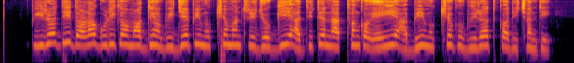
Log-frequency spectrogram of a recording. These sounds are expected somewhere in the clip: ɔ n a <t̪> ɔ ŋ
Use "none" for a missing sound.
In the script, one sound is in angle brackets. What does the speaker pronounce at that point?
t̪ʰ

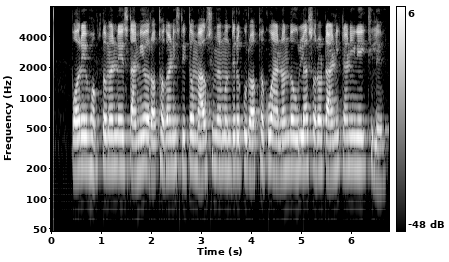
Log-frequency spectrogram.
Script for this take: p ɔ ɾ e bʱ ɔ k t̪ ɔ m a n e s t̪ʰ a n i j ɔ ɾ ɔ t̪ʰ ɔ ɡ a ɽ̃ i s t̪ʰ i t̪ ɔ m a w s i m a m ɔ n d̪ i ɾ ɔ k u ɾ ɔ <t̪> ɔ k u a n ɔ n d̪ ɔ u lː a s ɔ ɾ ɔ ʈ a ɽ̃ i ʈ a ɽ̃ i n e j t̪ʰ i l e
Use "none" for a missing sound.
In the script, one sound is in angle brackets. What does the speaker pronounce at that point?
t̪ʰ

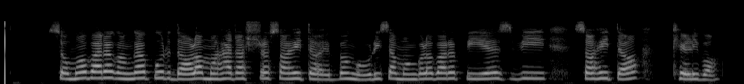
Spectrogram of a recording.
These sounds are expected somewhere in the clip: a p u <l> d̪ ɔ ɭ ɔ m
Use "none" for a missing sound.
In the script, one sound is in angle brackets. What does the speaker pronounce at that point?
ɾ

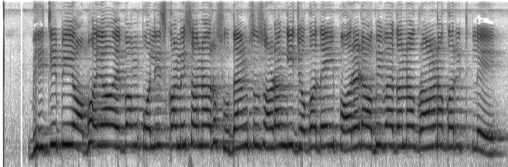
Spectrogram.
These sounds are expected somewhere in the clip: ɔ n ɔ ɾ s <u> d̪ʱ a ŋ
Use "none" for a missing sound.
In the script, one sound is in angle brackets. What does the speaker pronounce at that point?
u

